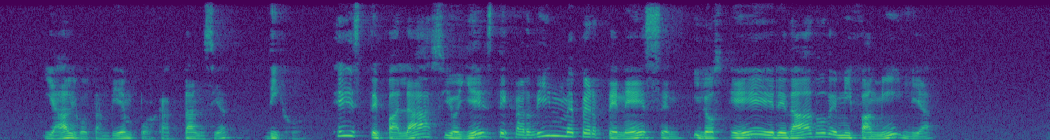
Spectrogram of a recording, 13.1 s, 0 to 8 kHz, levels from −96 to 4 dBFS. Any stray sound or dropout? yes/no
no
